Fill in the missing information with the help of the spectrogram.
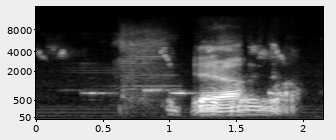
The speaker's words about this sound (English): Uh-oh. Must be time for something. I have a cuckoo clock in my house about 60 years old that I inherited. Yeah, and it just I totally forgot it was in the house.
